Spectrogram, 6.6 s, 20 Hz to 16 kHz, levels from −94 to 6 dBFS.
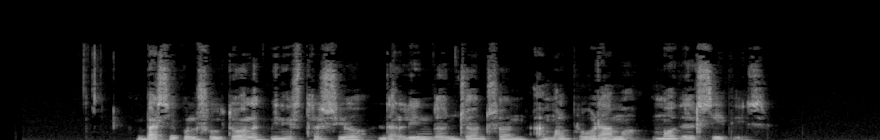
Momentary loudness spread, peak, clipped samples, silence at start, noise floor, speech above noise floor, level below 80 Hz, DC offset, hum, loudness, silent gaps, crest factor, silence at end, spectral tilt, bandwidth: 9 LU; -6 dBFS; under 0.1%; 1 s; -78 dBFS; 50 dB; -60 dBFS; under 0.1%; none; -28 LUFS; none; 24 dB; 0.85 s; -5 dB/octave; 11.5 kHz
